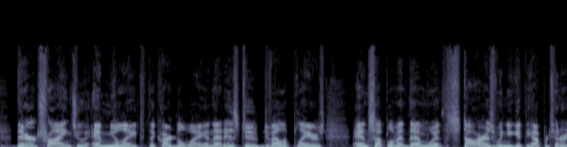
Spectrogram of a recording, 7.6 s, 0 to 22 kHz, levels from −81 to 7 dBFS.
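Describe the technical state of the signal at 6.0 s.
At 6.0 s the speech signal is intact, with no audible dropout, distortion, glitch or other technical fault.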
